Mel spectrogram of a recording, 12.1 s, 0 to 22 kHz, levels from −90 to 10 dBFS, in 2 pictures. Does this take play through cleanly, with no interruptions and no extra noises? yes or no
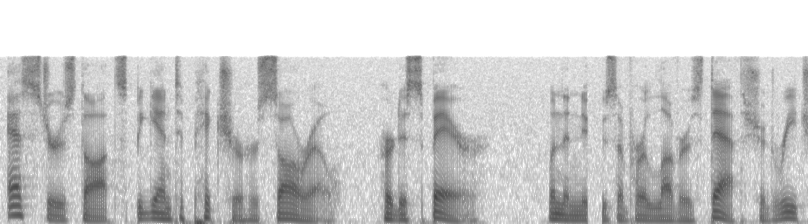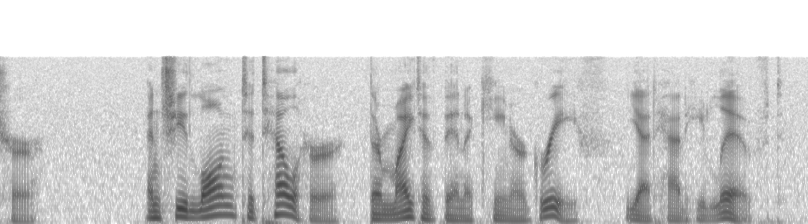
no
